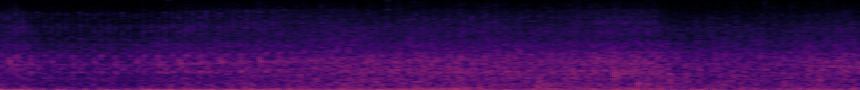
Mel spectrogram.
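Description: Farm truck engine idling steadily, a continuous low rumbling drone at close range with no speech.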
